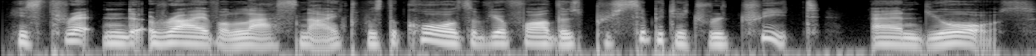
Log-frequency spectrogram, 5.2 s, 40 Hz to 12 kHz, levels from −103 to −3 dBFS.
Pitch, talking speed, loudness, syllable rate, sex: 145 Hz, 175 wpm, -22 LUFS, 5.4 syllables/s, female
